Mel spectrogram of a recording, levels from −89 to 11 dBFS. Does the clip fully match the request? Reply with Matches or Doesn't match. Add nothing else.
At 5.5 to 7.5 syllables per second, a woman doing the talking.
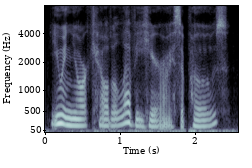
Matches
